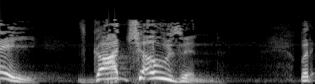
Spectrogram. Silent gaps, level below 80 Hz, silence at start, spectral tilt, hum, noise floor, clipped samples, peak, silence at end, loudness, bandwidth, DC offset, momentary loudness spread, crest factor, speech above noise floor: none; -52 dBFS; 0 s; -5 dB/octave; none; -53 dBFS; under 0.1%; 0 dBFS; 0 s; -12 LUFS; 8.8 kHz; under 0.1%; 13 LU; 14 dB; 42 dB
